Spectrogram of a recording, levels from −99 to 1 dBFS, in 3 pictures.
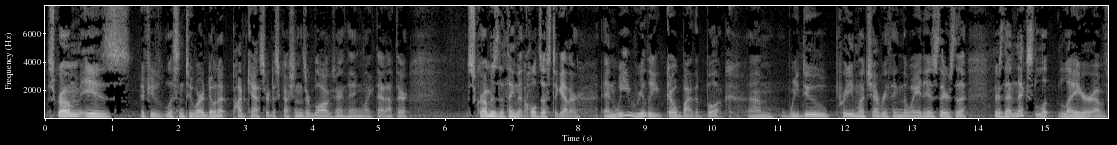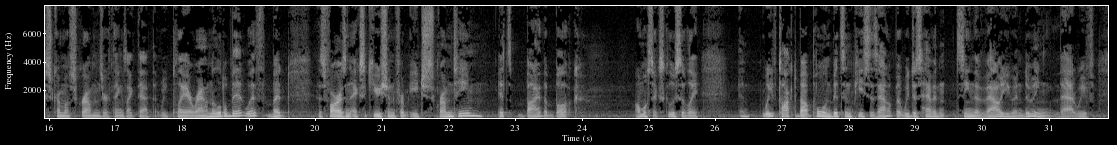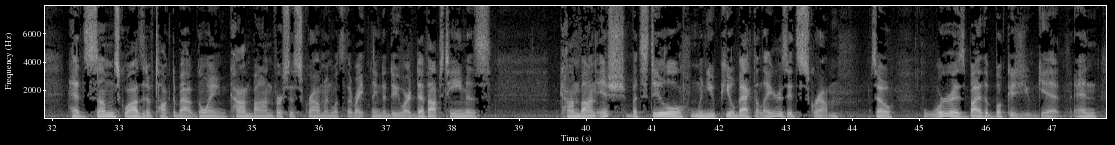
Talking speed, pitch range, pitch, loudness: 185 wpm, 100-125 Hz, 105 Hz, -31 LUFS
